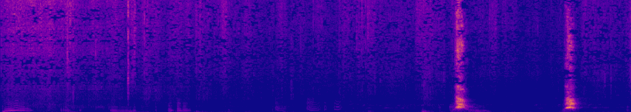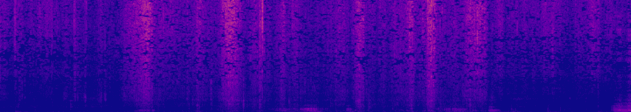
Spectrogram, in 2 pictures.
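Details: Puppies giving two short, sharp barks close together, near the middle of the recording, set against long quiet stretches of soft low rustling and faint shuffling sounds.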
